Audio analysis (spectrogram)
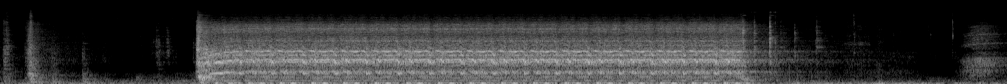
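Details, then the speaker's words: Engine on new 500-unit seed tender, battery just reconnected via kill switch; starter churns about three beats a second for five seconds with no catch. Owner suspects fuel may be turned off. Cranks but won't start. "Well, I don't know if it's gonna start."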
